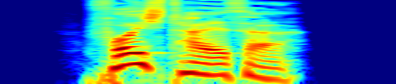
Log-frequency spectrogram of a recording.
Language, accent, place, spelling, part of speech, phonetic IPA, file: German, Germany, Berlin, feuchtheißer, adjective, [ˈfɔɪ̯çtˌhaɪ̯sɐ], De-feuchtheißer.ogg
- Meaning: inflection of feuchtheiß: 1. strong/mixed nominative masculine singular 2. strong genitive/dative feminine singular 3. strong genitive plural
